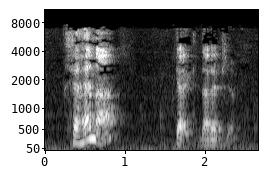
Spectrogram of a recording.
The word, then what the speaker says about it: Gehenna: Gehenna is gewoon, komt van het Hebreeuwse Gaihinom. Alleen het is de Griekse uitspraak, zeg maar.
